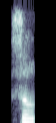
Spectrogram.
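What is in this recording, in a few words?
"slh1", Proto-Indo-European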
